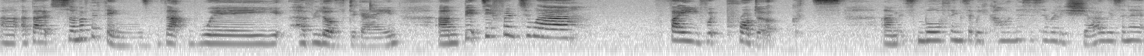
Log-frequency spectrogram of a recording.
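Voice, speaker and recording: A woman with a West Midlands accent speaks at a fairly slow pace. Her voice is high, with very wide pitch swings. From Wolverhampton, England. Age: 30s. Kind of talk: casual talk to camera.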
